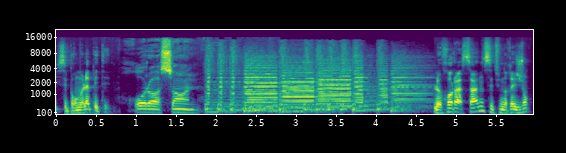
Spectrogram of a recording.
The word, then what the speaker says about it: Khorasan: Moscou l'État islamique au Khorasan oui ça se prononce comme ça et oui c'est pour me la péter jorasan le jorasan c'est une région historique dont les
